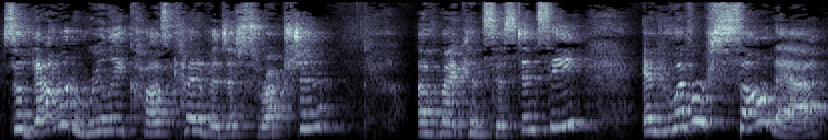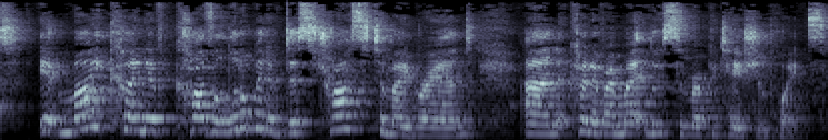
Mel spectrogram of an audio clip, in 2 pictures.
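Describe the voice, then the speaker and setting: A loud, high-pitched woman's voice with very wide pitch swings, at a moderate pace, in a room with audible echo. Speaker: direct sales business coach. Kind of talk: tutorial. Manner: casual and animated.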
